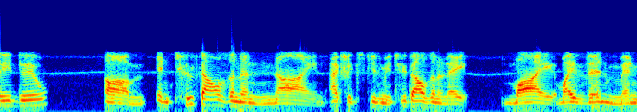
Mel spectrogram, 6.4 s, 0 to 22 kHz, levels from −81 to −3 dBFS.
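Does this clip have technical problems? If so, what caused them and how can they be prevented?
Yes, there are three problems.

A switching supply whistle runs through the whole speech clip: a thin high tone, wandering between about 1.53 and 1.78 kHz and sitting roughly 40 dB below the speech. A nearby power converter is cycling at an audible rate, and its pitch shifts as its load changes. That drift separates it from a mains hum or a fixed-frequency test tone. Fitting a supply with a higher, fixed switching frequency, or filtering and moving it, prevents this.

The GSM full-rate codec shapes the entire clip. The band is confined to roughly 300 Hz to 3.6 kHz, and the speech has the buzzy, gravelly texture of a coder that models the vocal tract and drives it with a sparse pulse train, which fits a 13 kbps full-rate link. That grainy roughness, rather than the watery swirl of a modern low-bitrate codec, marks it. 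Using a wideband or newer codec end to end avoids it.

Lost GSM frames occur from 5.92 to 6.00 s, a 40 ms stretch, which fits two lost 20 ms frames. The decoder held the last good frame's settings and repeated them, so the sound freezes into a short metallic ring instead of a clean dropout or a click. That sustained ring distinguishes concealment from a plain gap. A stronger radio link or better error protection prevents it.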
